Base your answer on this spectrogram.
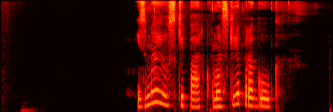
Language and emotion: Russian, neutral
